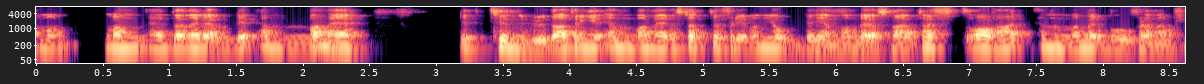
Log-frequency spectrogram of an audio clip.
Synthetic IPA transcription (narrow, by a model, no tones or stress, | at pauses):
t̪mɑn | mɑnd̪ɛnːɛleːʋənblɪɾʔɛnd̪ɑmeːɾ | lɪt̪ːt̪ʰːʉnːhʉːd̪ɑt̪ʰɾɛŋːəɾɛnd̪ɑmeːɾɔst̪œt̪ːəfɔɖiːmɑnjɔbːəɾɪjɛnːɔmd̪ɛsɔmæɾt̪ʰœft̪ʰɔɦɑɾɛnd̪ɑmeːɾəbəhuːʋfɔɖɛnəɛmʊʂ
